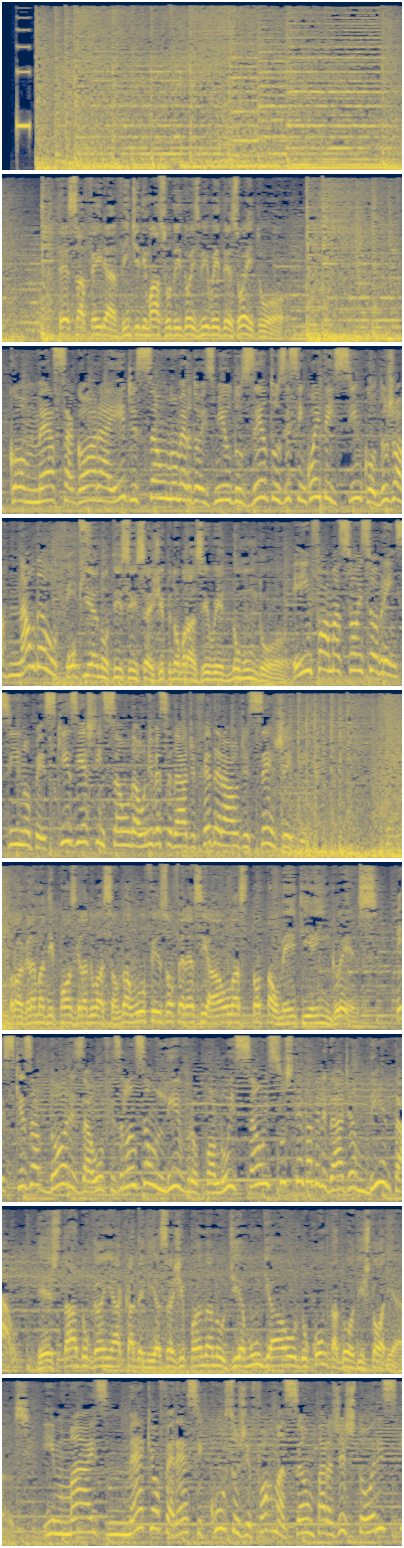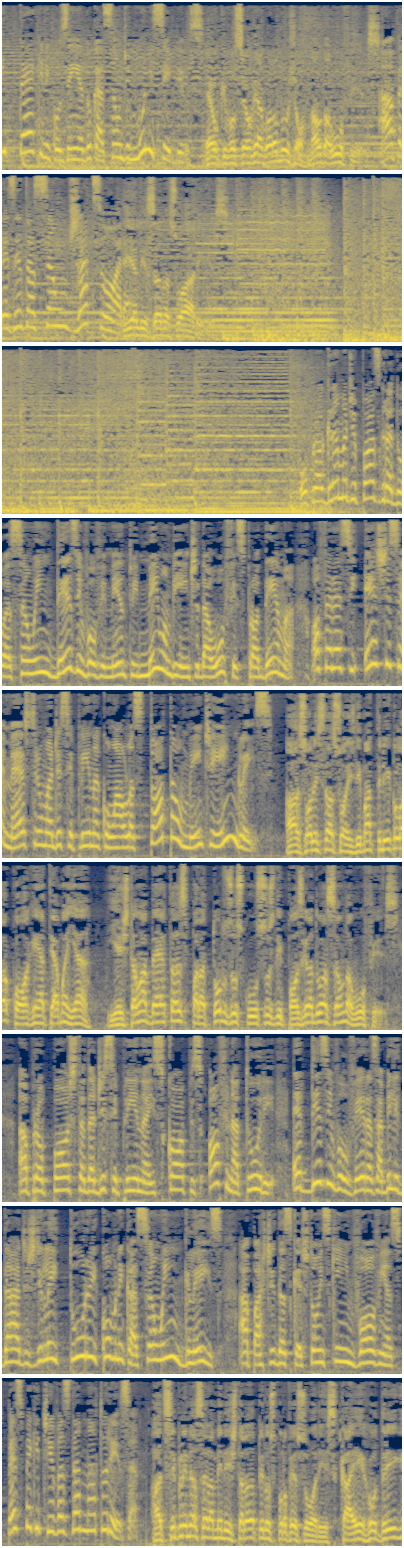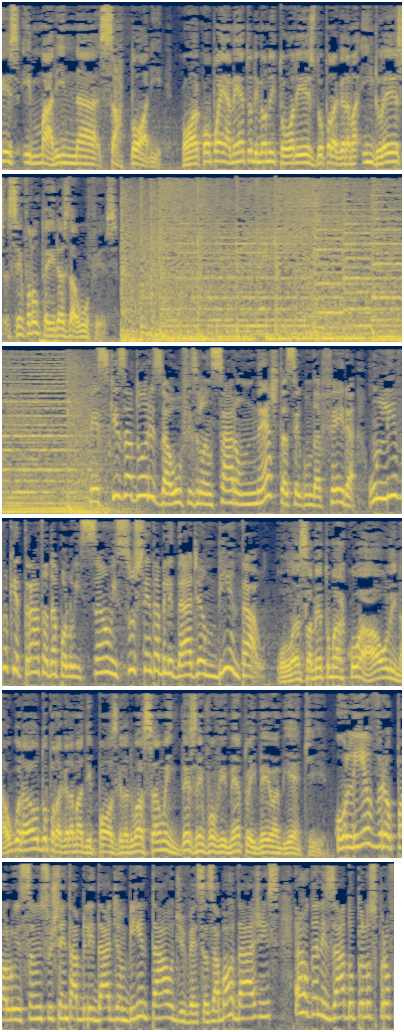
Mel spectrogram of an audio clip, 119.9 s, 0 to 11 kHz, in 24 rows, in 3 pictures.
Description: O Jornal da UFS desta terça-feira, 20, repercute o lançamento do livro: Poluição e Sustentabilidade Ambiental: Diversas Abordagens. A obra reúne publicações de 26 pesquisadores do Programa de Pós-graduação em Desenvolvimento e Meio Ambiente da UFS. O noticiário vai ao ar às 11h na Rádio UFS FM, com reprises às 17h e 22h.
